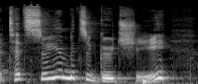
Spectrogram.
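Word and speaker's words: Tetsuya Mizuguchi: Yeah, Tetsuya Mitsuguchi... I think I'm pronouncing that correctly. – Yep.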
